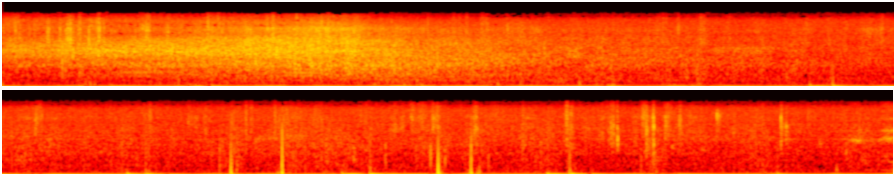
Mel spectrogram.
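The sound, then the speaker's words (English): Meltwater from thawing snow running into a street drain, a steady wet hiss with scattered sharp drips and taps that grow more frequent in the second half. “Drain, so something's thawing.”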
